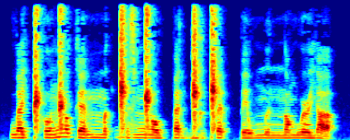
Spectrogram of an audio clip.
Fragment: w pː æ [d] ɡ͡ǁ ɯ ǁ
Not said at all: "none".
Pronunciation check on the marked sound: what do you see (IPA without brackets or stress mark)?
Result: d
